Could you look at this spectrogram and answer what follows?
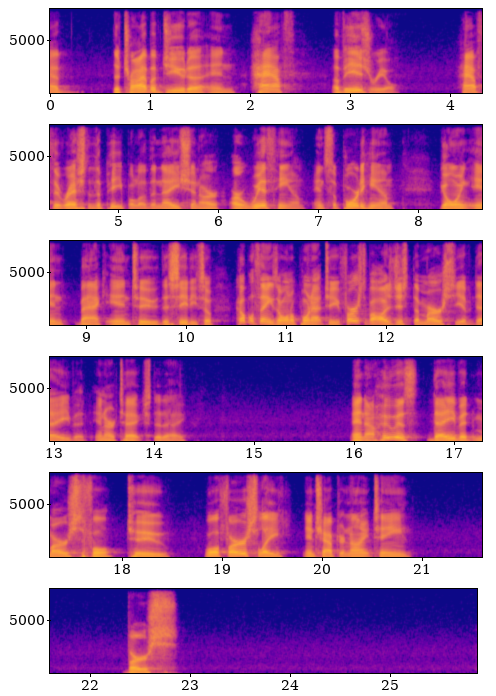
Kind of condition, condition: setting, large echoing room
